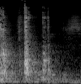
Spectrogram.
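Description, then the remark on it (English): A small sound-effects prop door for radio drama opens and shuts: two quick wooden clunks, a sharp thud followed by a softer knock, with a brief fading tail and no voices. “shows me that thing that all radio dramas need, a door.”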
